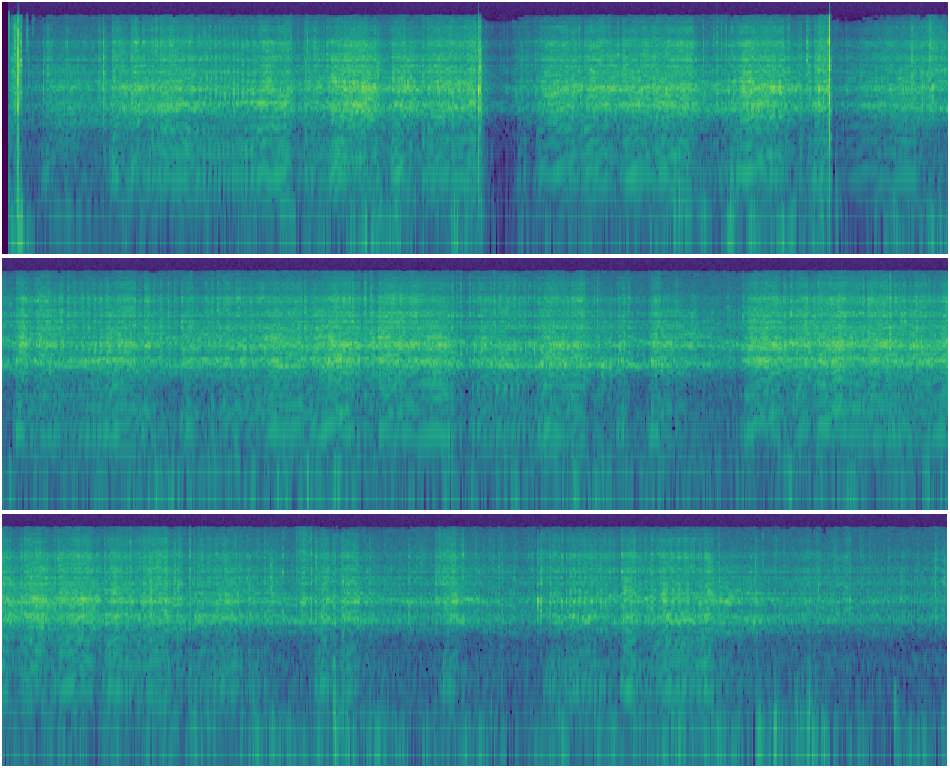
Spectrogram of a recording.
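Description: Dirt bike engine revving up and down through rough off-road riding, with knocks and clatter from the bike. The engine sound drops away briefly about five seconds in, and there is a sharp knock a few seconds later.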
